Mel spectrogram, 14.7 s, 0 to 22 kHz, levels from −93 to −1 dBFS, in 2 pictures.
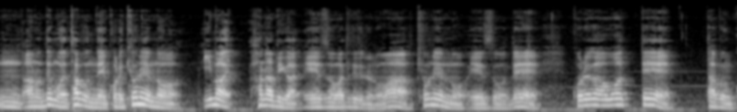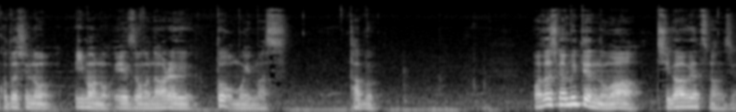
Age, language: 30-49, Japanese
